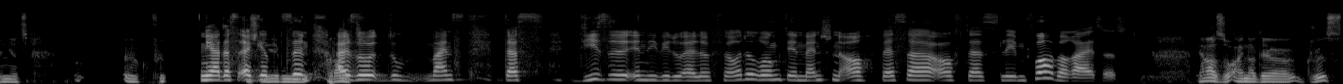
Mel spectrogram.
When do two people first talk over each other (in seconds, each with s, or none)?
2.4 s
